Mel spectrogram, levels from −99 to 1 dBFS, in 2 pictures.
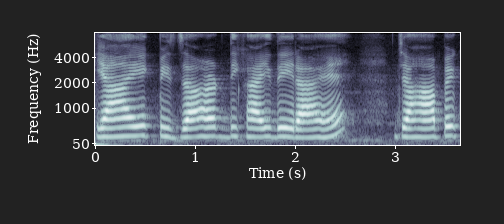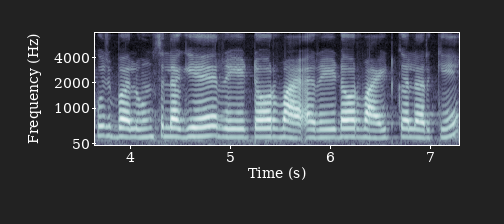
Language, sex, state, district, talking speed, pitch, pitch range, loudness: Hindi, female, Uttar Pradesh, Budaun, 180 wpm, 230 Hz, 220-240 Hz, -14 LUFS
